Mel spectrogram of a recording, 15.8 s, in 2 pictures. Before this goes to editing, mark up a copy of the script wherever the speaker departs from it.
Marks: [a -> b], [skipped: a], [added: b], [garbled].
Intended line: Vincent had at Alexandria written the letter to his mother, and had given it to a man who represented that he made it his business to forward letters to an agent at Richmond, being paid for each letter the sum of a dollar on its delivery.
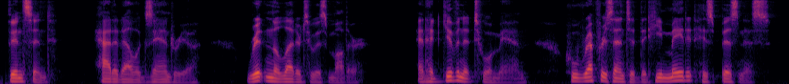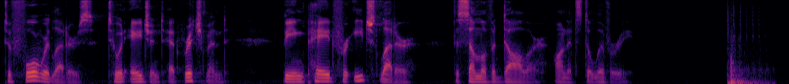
Vincent had at Alexandria written the letter to his mother, and had given it to a man who represented that he made it his business to forward letters to an agent at Richmond, being paid for each letter the sum of a dollar on its delivery.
